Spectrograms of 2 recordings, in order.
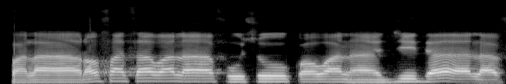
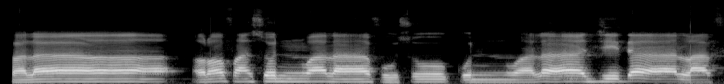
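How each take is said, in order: First: All three nouns end in -a. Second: The first two end in -un, the third in -a. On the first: "dibaca fathah semuanya" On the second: "dibaca rofa dua lafaz yang awal, yang ketiga dimabnikan fathah"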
